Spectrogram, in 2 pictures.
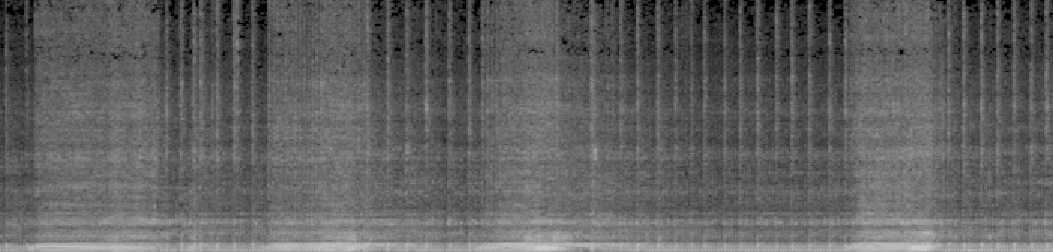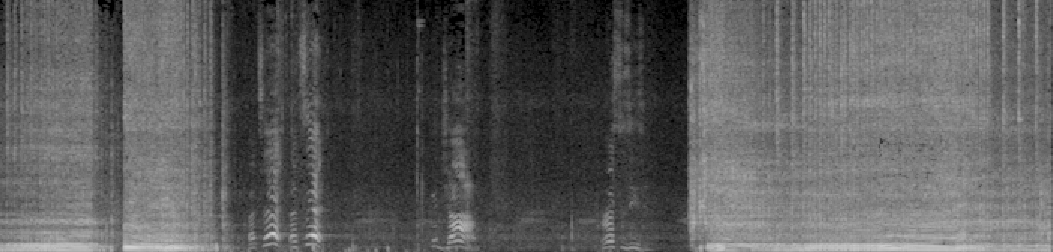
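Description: A dirt bike engine revs hard and roars, rising and falling.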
